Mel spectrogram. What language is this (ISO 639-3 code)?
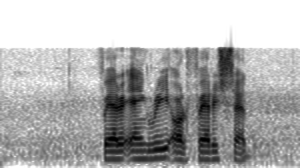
jav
